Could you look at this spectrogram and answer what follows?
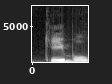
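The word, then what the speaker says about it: Goebel: um but he's a goble figure gable figure if you pronounce it in german um and it's 1982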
